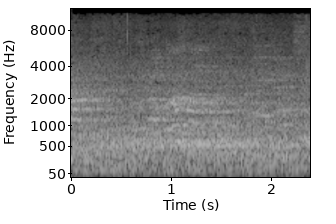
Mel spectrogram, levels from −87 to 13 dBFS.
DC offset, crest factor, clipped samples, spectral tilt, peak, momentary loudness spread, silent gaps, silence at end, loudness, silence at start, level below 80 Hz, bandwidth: under 0.1%; 12 dB; under 0.1%; -4 dB/octave; -8 dBFS; 4 LU; none; 0 s; -19 LUFS; 0 s; -44 dBFS; 11.5 kHz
